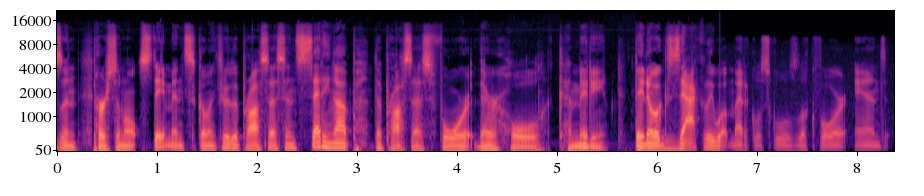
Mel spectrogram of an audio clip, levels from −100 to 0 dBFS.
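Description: At 6.63 s, right after "know exactly", the sound changes abruptly and stays that way to the end at 8.37 s. The band stops at 9.8 kHz, the level falls by roughly 10 dB, and a new background noise appears, roughly 35 dB below the speech, with no gap at the change. The likely cause is the input switched to a poorer device. A simple filter or codec change would narrow the band without bringing a different noise floor and level.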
